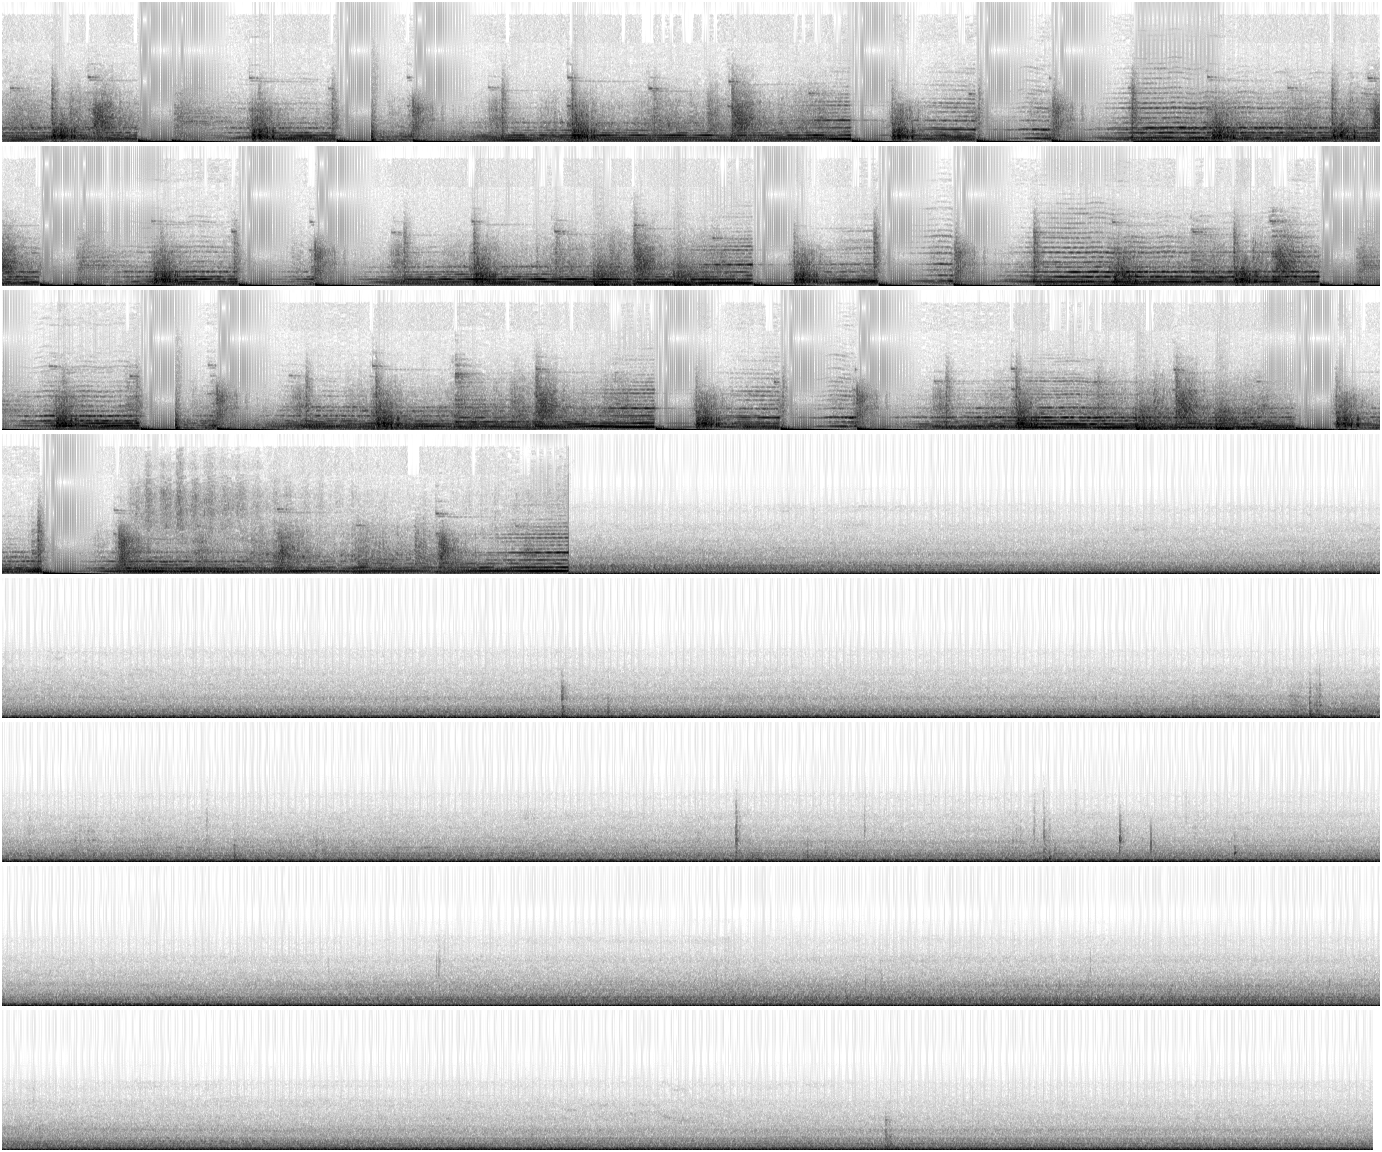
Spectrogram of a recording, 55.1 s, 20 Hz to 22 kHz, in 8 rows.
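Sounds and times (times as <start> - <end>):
heavy engine droning: 23.5 - 55.0.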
